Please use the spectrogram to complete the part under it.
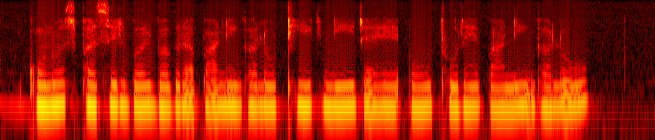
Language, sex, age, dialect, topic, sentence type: Chhattisgarhi, female, 18-24, Northern/Bhandar, agriculture, statement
